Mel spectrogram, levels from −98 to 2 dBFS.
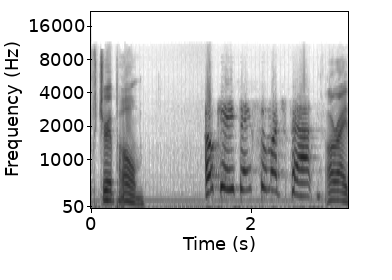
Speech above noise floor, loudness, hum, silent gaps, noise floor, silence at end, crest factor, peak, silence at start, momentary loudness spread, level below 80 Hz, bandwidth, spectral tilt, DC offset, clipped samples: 27 dB; -19 LUFS; none; none; -45 dBFS; 0 s; 18 dB; -2 dBFS; 0 s; 6 LU; -48 dBFS; 10.5 kHz; -5 dB/octave; under 0.1%; under 0.1%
